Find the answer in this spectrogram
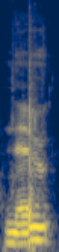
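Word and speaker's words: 寝る: Either the verb is going to be Heiban, for example, like neru, warau, asobu. These are all flat.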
